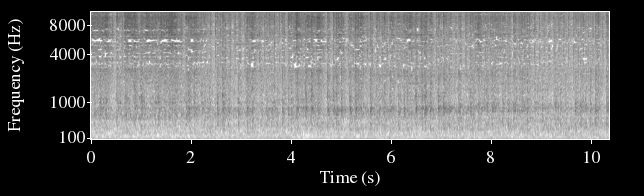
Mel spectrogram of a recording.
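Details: Car engine cold in the morning idles unevenly and shakes, with a constant loud, fast ticking throughout; rough cold-start running with ticking, cause unknown.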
